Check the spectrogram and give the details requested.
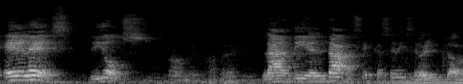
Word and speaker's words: Deidad: It's 2 synonyms? Deidad. Deidad. Deidad. 3 syllables. 3 syllables. Deidad.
